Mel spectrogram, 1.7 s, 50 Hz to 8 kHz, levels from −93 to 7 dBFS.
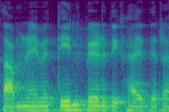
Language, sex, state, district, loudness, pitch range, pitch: Hindi, male, Jharkhand, Deoghar, -14 LUFS, 100-110 Hz, 105 Hz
